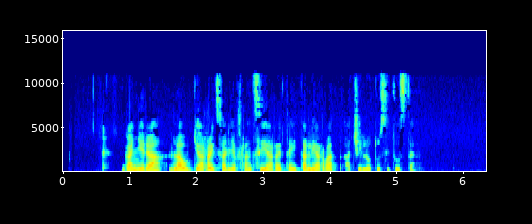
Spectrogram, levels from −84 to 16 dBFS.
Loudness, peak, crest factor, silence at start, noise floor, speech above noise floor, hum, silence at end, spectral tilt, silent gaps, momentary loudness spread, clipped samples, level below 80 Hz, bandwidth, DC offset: -21 LUFS; -2 dBFS; 22 dB; 0.6 s; -63 dBFS; 42 dB; none; 1.1 s; -4.5 dB/octave; none; 16 LU; under 0.1%; -72 dBFS; 11.5 kHz; under 0.1%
